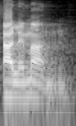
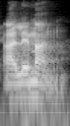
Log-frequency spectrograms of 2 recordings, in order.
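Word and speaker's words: alemán: mean sherman is alimon is aleman that's how you say it almost just drop the ghost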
